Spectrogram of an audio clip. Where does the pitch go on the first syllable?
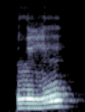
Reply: rising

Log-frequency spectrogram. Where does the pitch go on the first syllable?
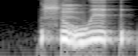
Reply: falling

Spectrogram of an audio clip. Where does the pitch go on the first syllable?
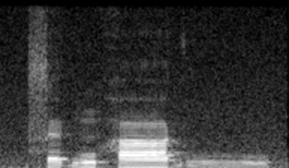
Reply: low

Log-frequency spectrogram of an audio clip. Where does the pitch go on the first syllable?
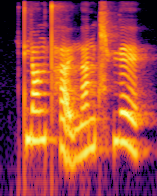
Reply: high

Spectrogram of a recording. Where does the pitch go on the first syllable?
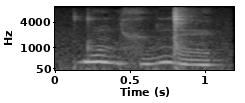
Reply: falling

